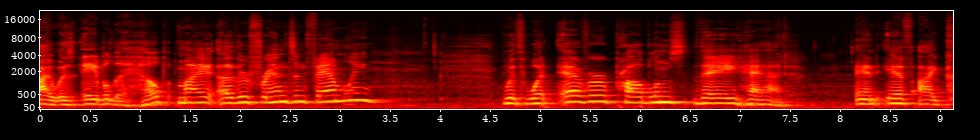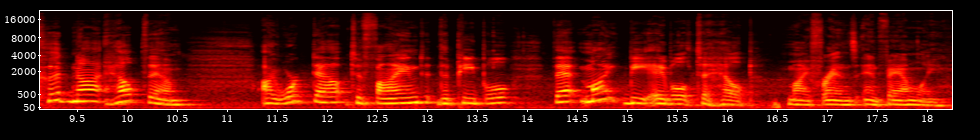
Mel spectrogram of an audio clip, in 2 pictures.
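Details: Adult male with aphasia after multiple strokes, with word-finding difficulty and jumbled or unintended words; aphasia.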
